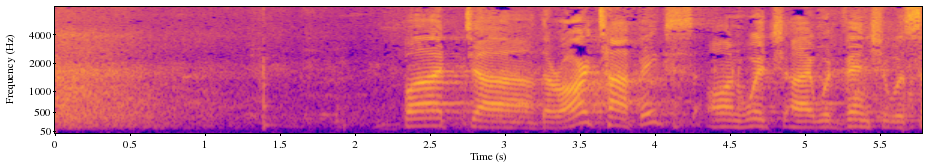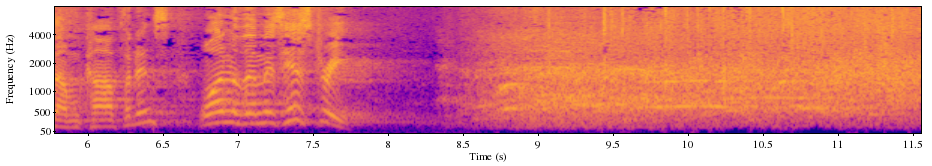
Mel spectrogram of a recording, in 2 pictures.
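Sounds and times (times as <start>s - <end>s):
speech: 2.3s - 7.9s
audience applause: 8.6s - 11.5s.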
